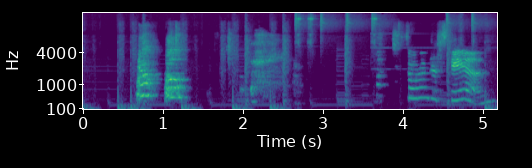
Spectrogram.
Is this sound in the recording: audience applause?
no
